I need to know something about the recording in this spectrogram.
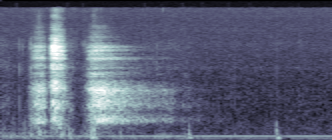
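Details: Two quick catching inhalations followed by a forceful snorting burst of air through the nose and mouth in a quiet room; a sneeze.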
